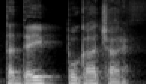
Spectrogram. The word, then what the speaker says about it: Tadej Pogačar: Tadej Pogačar.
